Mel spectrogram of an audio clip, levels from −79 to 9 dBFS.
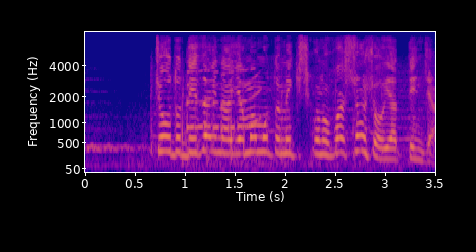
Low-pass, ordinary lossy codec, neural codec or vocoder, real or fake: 7.2 kHz; none; none; real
